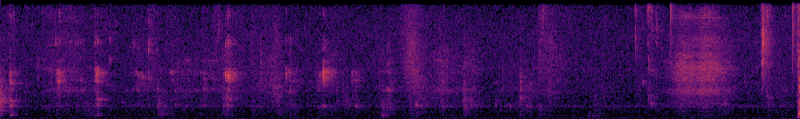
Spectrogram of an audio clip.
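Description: Faint, scattered mouth clicks of a person chewing a chocolate-dipped marshmallow, over a steady low hum.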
